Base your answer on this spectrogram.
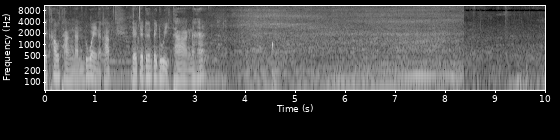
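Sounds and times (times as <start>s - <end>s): vehicle engine rumbling: 3.2s - 8.4s.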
